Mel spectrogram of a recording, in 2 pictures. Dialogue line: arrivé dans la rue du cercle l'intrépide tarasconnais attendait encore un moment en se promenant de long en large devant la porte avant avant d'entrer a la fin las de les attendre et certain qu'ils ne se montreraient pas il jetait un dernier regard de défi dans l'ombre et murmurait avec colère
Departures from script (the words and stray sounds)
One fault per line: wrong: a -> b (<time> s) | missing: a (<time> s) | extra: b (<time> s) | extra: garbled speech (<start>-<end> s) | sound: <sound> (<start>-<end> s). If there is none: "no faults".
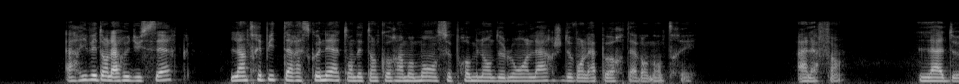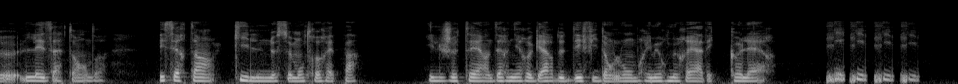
missing: avant (6.5 s)
sound: laugh (17.9-18.8 s)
